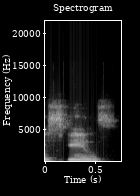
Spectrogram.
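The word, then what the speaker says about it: Skenes: Skeens, right?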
